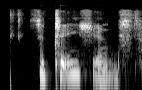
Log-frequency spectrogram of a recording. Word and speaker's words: cetaceans: refuge for uh, fuck, I forget how to pronounce that word. My God. Cetaceans. Cetaceans, that's it, B.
